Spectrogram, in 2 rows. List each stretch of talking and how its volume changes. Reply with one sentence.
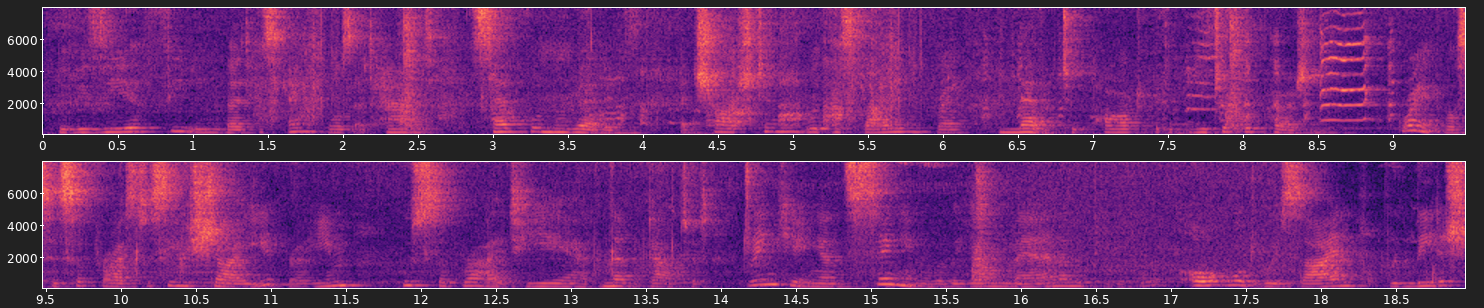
You can hear the talking from 0.1 to 18.9 s, at a steady volume.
